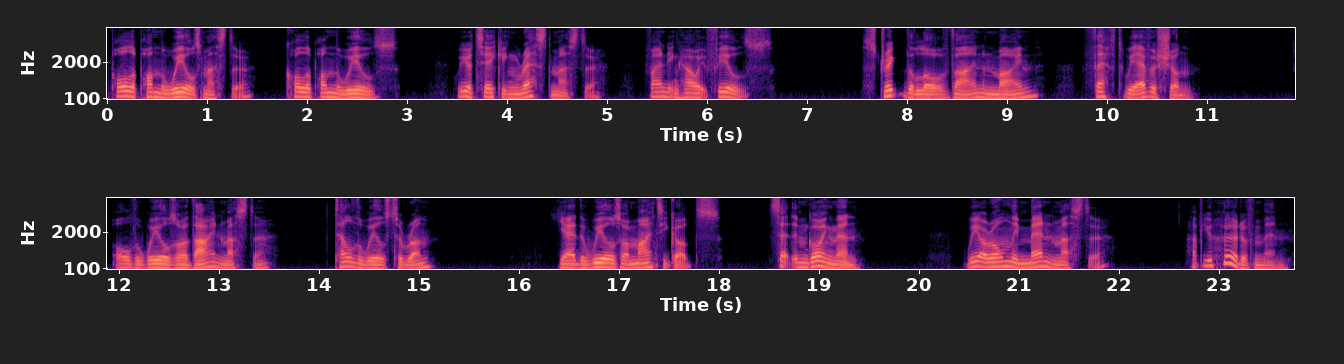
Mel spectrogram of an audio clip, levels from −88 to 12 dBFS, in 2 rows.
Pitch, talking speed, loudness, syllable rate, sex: 130 Hz, 145 wpm, -19 LUFS, 4.7 syllables/s, male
